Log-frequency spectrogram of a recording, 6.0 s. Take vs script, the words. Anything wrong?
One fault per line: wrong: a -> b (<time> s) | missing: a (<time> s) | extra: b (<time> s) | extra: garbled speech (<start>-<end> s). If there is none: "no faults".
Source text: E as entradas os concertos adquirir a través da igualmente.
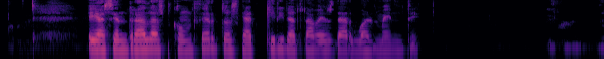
no faults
